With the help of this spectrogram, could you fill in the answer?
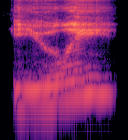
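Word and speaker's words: Iuile: the um the name of the company is euli and I might have shown this to you guys before but that's how it's spelled i u i l e and she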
